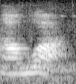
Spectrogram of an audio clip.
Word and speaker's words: awak: Saya sayang awak. Saya sayang awak. Young awak. And this is Malay. Now it's Sai. Yeah. Sai. Ong. Awak. It's very strange to see a K be a silent letter.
